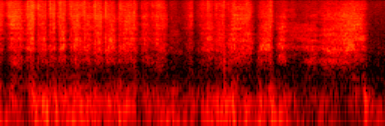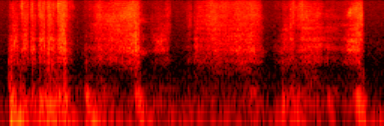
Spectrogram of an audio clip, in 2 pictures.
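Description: Microfiber cloth wiping a fabric car seat cover, a soft rubbing in uneven strokes with short pauses, as foam upholstery cleaner is wiped up.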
